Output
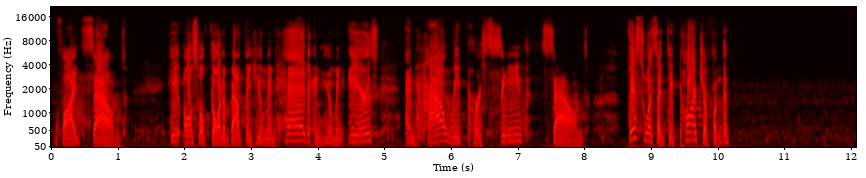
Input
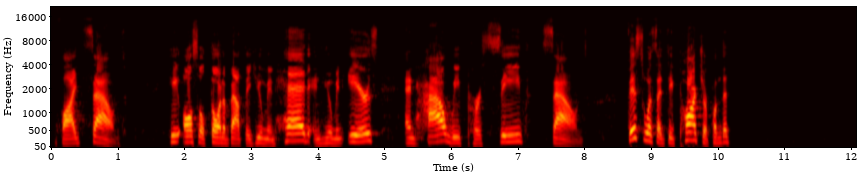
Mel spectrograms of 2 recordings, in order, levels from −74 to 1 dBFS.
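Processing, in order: 6.59–7.82 s: low-pass that closes with the level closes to 1.1 kHz, closed at -28.5 dBFS; spectrum-flattening compressor 4:1; trim -1.5 dB

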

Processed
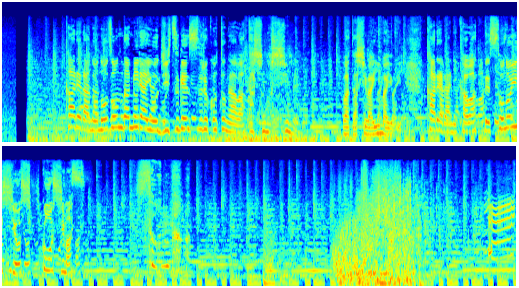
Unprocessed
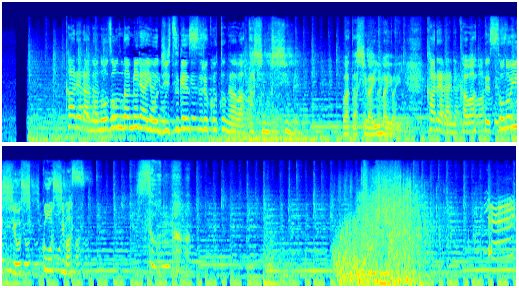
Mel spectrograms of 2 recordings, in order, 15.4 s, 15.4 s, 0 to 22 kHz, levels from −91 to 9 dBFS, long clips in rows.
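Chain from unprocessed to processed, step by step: reverb removal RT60 0.6 s; trim +8 dB

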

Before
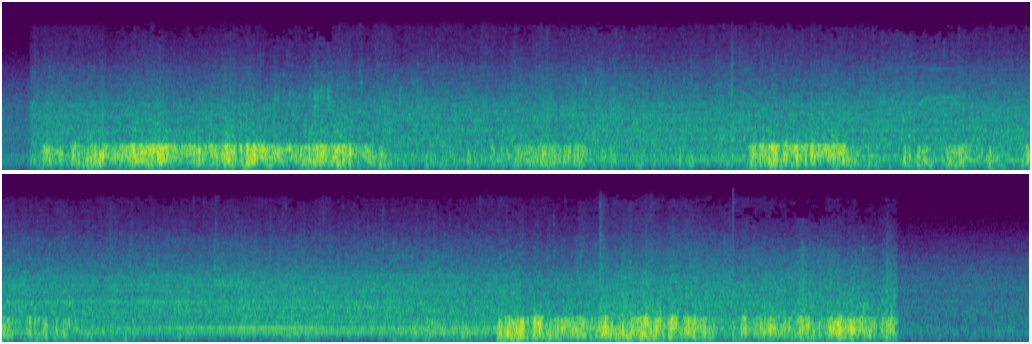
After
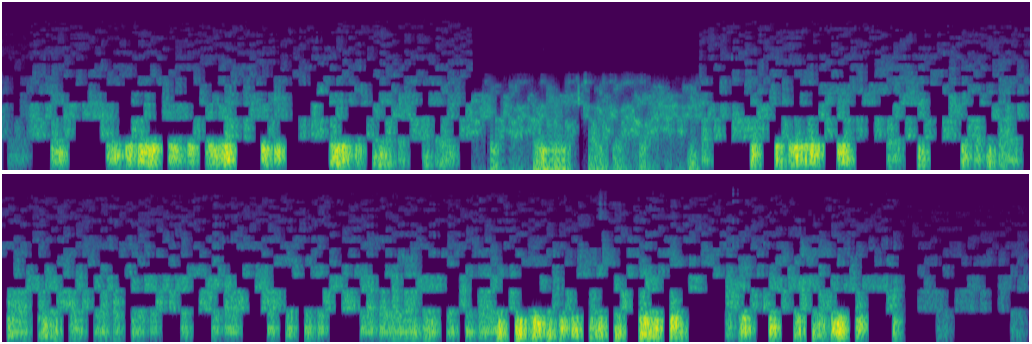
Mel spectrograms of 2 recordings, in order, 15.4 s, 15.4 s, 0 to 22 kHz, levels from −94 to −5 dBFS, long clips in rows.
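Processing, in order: random holes in the spectrogram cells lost 62%; doubling 34 ms -8.5 dB; 3.52–5.23 s: monotone LPC vocoder at 8 kHz 180 Hz; trim +3 dB

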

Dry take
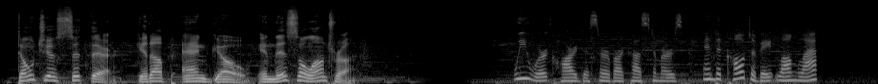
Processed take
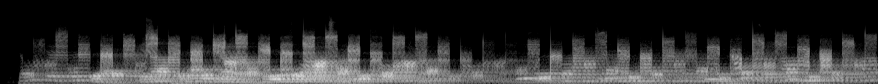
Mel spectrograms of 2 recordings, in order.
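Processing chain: fade-in on the opening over 1.10 s; on a send: feedback delay 805 ms, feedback 22%, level -4 dB; on the sum: spring tank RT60 1.5 s, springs 46 ms, chirp 40 ms, DRR -6.5 dB; level-controlled noise filter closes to 490 Hz, open at -21 dBFS; 6.05–6.72 s: careless resampling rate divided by 4×, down filtered, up hold; step-sequenced low-pass 8.9 Hz 330–3900 Hz; trim +1.5 dB

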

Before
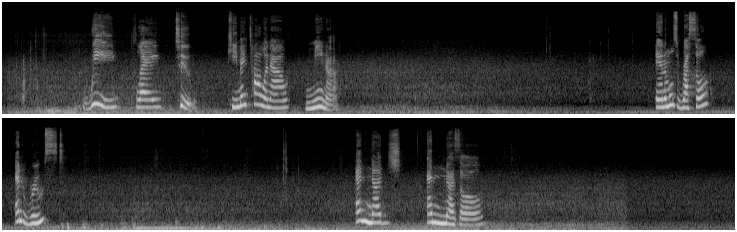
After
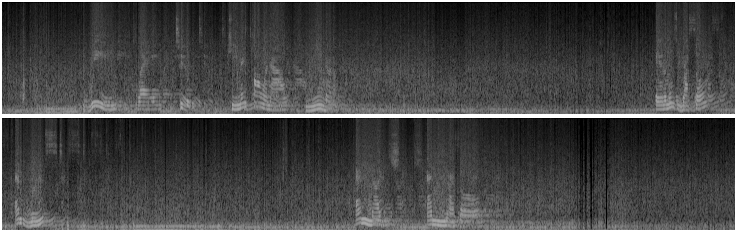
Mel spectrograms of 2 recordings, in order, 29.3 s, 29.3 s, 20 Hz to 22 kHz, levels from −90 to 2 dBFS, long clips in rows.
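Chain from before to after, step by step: 2.70–3.15 s: expander -22 dBFS; compression 2.5:1, threshold -45 dBFS, peak gain reduction 19 dB; ring modulator 72 Hz; 8.66–9.27 s: elliptic band-pass 130–1300 Hz; two-band feedback delay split 900 Hz, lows 232 ms, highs 460 ms, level -10 dB; companded quantiser 4-bit; 26.07–26.82 s: transformer saturation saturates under 140 Hz; trim +6.5 dB

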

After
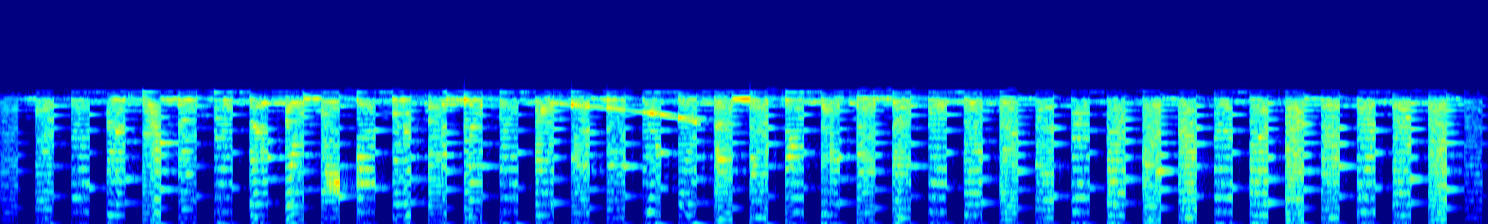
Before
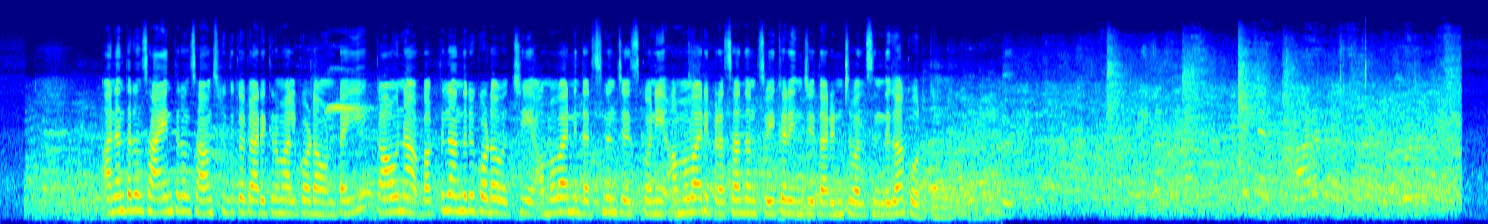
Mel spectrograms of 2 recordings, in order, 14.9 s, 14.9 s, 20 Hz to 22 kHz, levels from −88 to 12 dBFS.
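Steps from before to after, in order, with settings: in parallel at -7.5 dB: one-sided clip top -22 dBFS; on the sum: LFO low-pass square 2.8 Hz 250–3000 Hz; painted sound rise, 5.60–7.01 s, 530–1500 Hz -14 dBFS; frequency inversion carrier 3.8 kHz; on a send: feedback echo behind a band-pass 82 ms, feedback 42%, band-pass 960 Hz, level -19 dB; on the sum: peak limiter -12 dBFS, peak gain reduction 10 dB; peaking EQ 1.3 kHz +7.5 dB 2.6 oct; resonator arpeggio 5.6 Hz 120–680 Hz; trim +3 dB

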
